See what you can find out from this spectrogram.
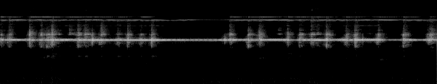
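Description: A bright, high-pitched hand bell hanging at the top of a stairway, rung rapidly and continuously, loud, its clattering strokes running together into a steady jangle with a couple of brief slackenings.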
